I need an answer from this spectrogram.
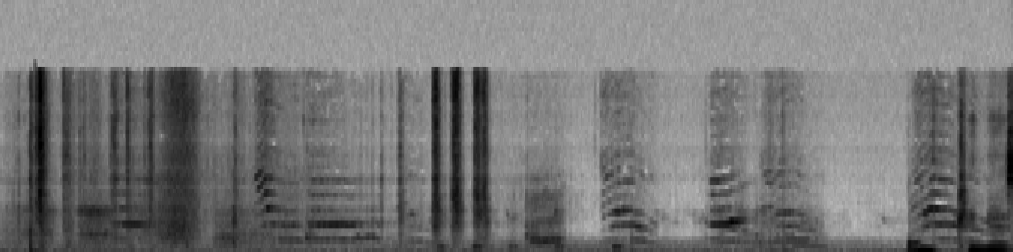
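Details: Small kittens beginning to climb and play. They give frequent short, high mews, some rising and some falling, with a woman speaking softly and a few louder cries at the close.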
